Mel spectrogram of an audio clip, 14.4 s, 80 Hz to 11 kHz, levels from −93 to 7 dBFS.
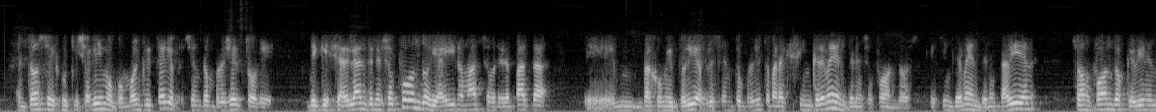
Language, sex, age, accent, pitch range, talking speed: Spanish, male, 50-69, Argentinian, 120-150 Hz, 180 wpm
